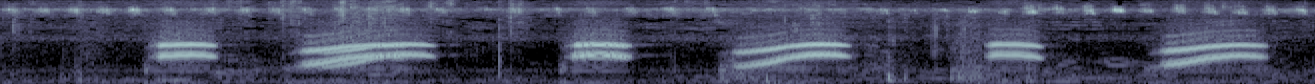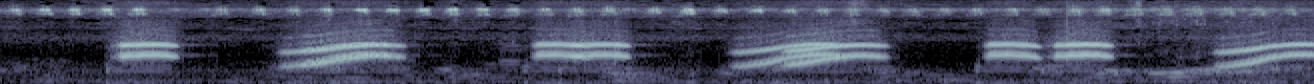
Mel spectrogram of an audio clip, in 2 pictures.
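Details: Rice field frogs calling: a chorus of short nasal croaks, many sliding upward in pitch, repeated about once a second with overlapping callers, over a constant high shrill insect-like drone.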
